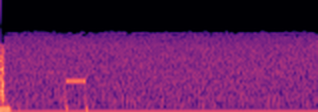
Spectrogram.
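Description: One short telephone keypad tone beeps briefly over a steady background of hiss and static, with no voices.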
